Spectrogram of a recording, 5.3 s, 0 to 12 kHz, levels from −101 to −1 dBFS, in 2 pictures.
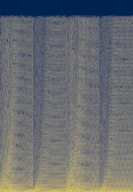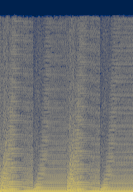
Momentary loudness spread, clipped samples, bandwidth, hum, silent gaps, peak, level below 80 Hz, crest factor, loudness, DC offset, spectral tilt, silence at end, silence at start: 4 LU; under 0.1%; 11.5 kHz; none; none; -10 dBFS; -24 dBFS; 10 dB; -22 LUFS; under 0.1%; -6 dB/octave; 0 s; 0 s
